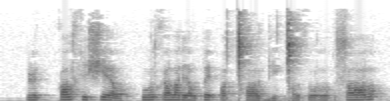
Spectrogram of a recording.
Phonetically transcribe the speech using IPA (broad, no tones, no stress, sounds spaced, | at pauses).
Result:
ɭ ɘ kː ɒ lˠ x i ʃ e lˠ | u lˠ x ɘ lˠ i ɾ i lˠ p e ʔ ɒ ǀʰ ɒ lˠ bʲ e ɡ͡ǀ ɒ lˠ θ u lˠ | s ɒ lˠ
